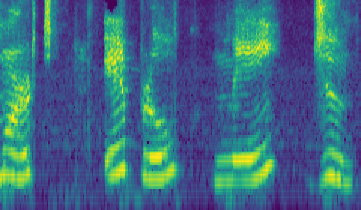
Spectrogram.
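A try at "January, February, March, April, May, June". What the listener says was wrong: আরেকবার বলো, excellent, super, বলো, আবার বলো।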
